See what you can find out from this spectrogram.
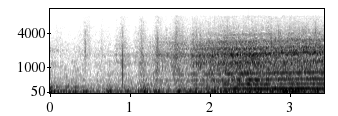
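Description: A car speeds along some 30 miles out of London on its way to an airport, with a steady roar of engine and road noise, the engine note rising and growing slightly louder in the second half, with a few faint clicks early on.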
